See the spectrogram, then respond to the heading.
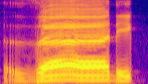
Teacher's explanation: Misalkan kalau kita waqaf pada lafal zalika, maka dimatikan kafnya, zalik. Matikan kaf dengan sifatnya, ada sifat syiddah dan sifat hamasnya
